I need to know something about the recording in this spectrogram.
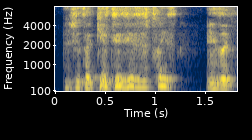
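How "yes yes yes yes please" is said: rapid-fire, higher begging; eager pleading. Retold or imitated. Girl begs ghost boy to grant her wish, eager pleading. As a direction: imitate someone desperate to agree.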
